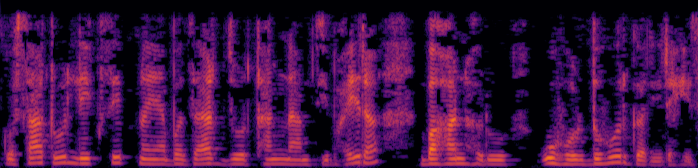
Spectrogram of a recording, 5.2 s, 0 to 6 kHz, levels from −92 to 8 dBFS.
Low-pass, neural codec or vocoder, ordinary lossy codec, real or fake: 5.4 kHz; none; none; real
